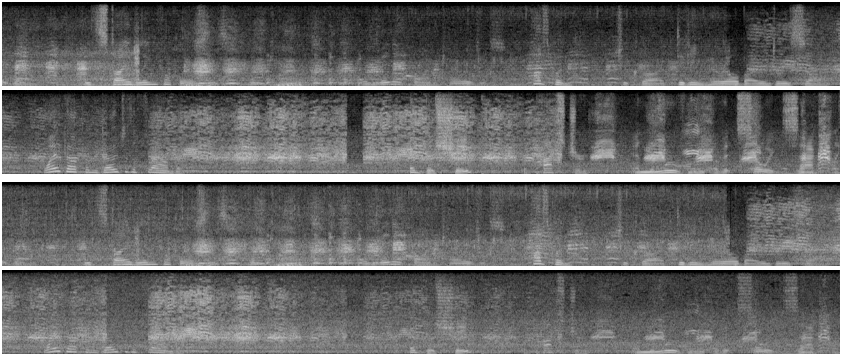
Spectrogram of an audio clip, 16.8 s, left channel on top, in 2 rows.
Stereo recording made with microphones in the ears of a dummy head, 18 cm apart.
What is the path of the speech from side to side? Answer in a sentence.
You can hear the speech move from left to right and back again.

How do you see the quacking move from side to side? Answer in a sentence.
In this clip you hear the quacking move from left to right and back again.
